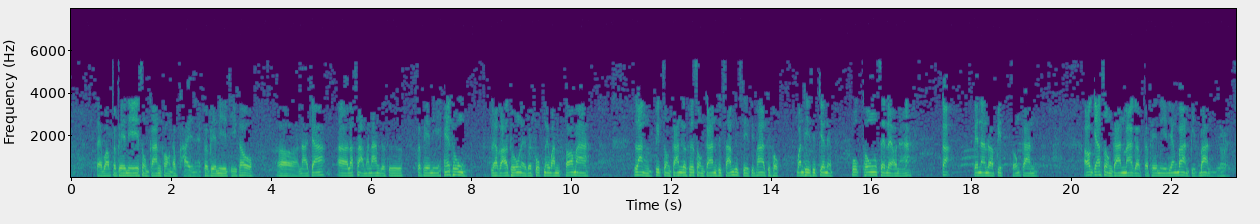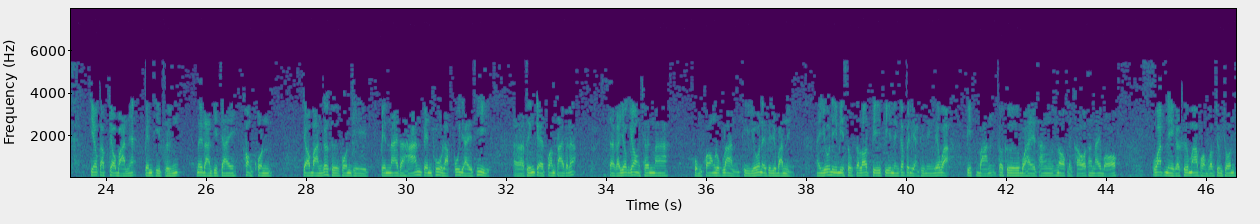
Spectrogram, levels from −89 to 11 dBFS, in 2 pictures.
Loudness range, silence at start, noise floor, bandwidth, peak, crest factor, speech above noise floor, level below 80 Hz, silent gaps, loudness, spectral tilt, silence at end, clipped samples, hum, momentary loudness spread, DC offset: 2 LU; 0 s; -37 dBFS; 5.8 kHz; -2 dBFS; 16 dB; 21 dB; -48 dBFS; none; -17 LUFS; -11 dB/octave; 0 s; under 0.1%; none; 12 LU; under 0.1%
